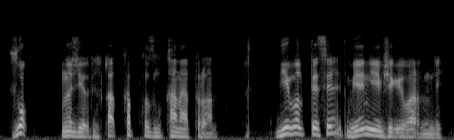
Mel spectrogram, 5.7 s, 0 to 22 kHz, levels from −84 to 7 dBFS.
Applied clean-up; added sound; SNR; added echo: neural diffusion model UNIVERSE++.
